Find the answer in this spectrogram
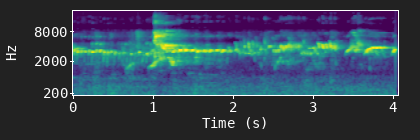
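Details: Canary in loud, continuous song: rich buzzy warbling and rapid trills high in pitch, with a few sharp accented notes and short downward slurs woven through a nearly unbroken flow.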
